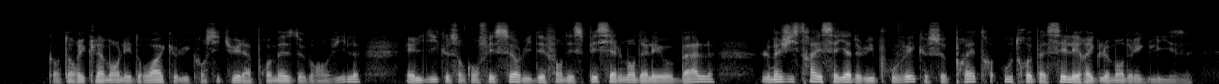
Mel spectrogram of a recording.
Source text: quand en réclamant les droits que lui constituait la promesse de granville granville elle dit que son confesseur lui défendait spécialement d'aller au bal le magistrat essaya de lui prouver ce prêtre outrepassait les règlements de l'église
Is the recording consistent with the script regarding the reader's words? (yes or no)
no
